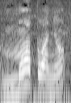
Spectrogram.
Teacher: Usted dijo mo, porque aquí se pronuncia mo. Nosotros decimos ma.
